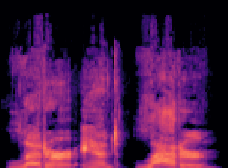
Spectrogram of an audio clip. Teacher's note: The flap is made by quickly flapping the tongue tip against the bumpy ridge just behind the front teeth. That place is called the alveolar ridge, and it's at the very front of the roof of the mouth.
